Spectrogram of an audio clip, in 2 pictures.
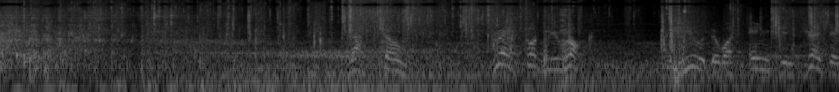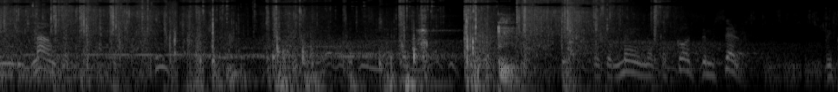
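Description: Footsteps tread on a stone floor in a cavernous, echoing space.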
